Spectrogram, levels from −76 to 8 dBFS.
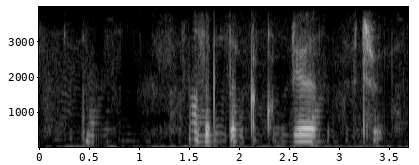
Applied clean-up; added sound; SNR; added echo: neural separator model SepFormer WHAM!.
